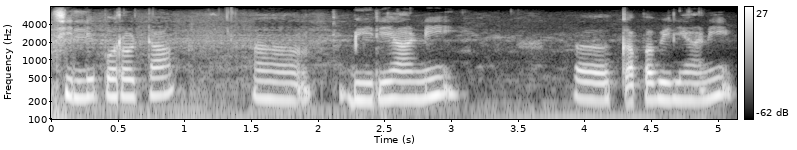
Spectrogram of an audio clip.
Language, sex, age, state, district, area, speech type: Malayalam, female, 30-45, Kerala, Palakkad, rural, spontaneous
